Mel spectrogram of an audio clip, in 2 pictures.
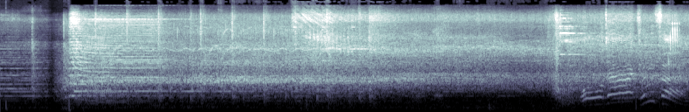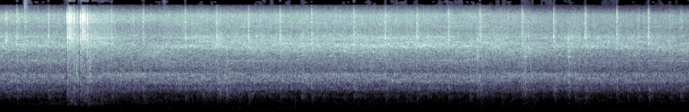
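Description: Upbeat electronic game music plays steadily.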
